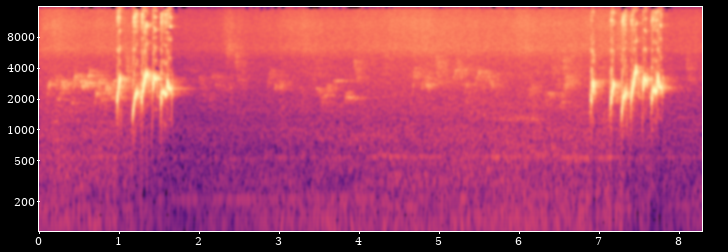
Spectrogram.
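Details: Red-whiskered bulbul singing a morning fighting song used to train other birds; two short bursts of loud, fast whistled notes around six seconds apart, with quiet background between.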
